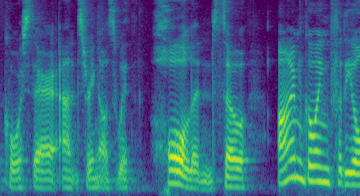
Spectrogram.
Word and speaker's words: Haaland: Yeah, Lindsay and I are in this camp, aren't we, that the correct way to say his name is Erling Haaland.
